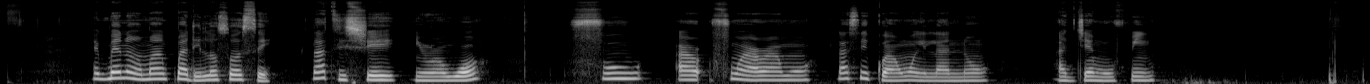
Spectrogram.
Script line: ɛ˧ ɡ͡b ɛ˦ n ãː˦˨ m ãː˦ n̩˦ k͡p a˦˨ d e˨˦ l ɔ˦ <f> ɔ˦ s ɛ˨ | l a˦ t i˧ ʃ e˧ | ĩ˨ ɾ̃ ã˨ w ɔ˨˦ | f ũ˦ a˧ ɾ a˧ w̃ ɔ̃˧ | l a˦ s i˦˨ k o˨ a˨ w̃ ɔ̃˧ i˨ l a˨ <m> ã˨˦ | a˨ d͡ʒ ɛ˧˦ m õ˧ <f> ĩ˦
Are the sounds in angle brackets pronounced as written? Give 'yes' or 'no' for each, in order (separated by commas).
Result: no, no, yes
